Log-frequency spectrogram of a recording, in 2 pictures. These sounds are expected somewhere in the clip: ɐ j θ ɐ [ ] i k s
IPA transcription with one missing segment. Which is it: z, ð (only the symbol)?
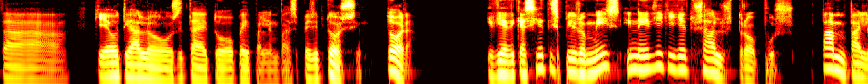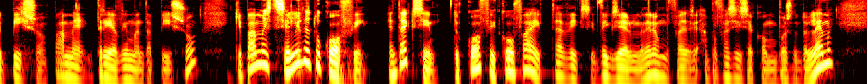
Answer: ð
